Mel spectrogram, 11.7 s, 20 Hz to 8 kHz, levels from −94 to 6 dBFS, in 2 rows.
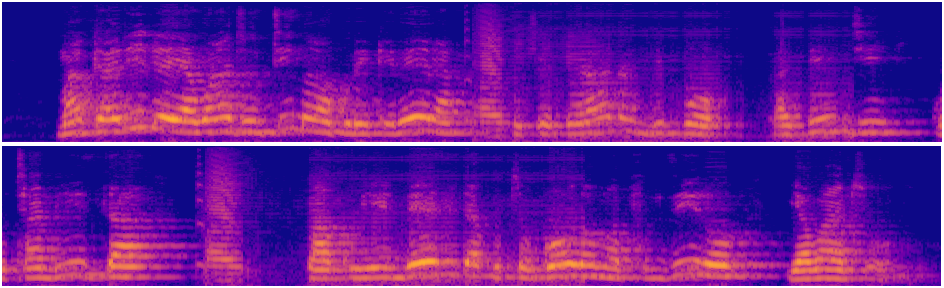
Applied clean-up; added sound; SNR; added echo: neural separator model SepFormer DNS4.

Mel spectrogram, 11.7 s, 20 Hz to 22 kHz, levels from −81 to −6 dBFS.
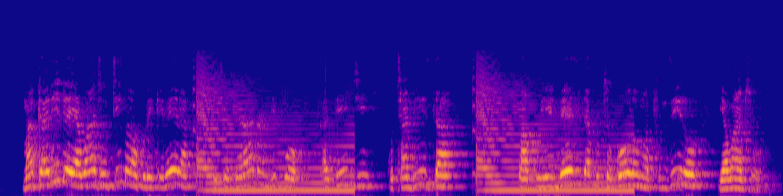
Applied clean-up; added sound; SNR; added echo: none; Electric guitar; 7 dB; reverberation time 0.7 s.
